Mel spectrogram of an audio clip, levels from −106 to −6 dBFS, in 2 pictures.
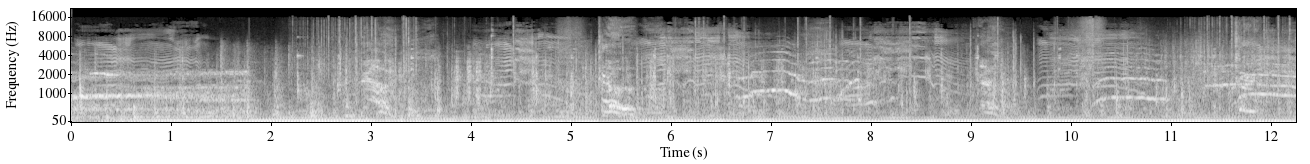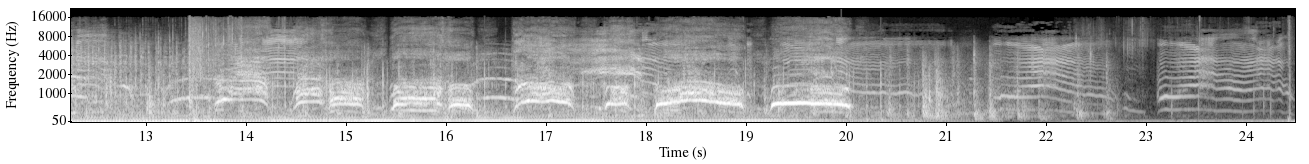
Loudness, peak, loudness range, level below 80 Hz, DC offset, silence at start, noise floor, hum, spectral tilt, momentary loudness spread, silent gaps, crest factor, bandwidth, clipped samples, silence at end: -14 LUFS; 0 dBFS; 6 LU; -16 dBFS; under 0.1%; 0 s; -40 dBFS; none; -4.5 dB/octave; 15 LU; none; 14 dB; 16 kHz; under 0.1%; 0 s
